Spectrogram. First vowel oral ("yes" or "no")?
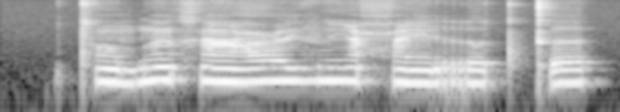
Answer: no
